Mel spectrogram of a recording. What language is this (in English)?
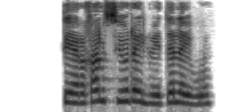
Pashto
